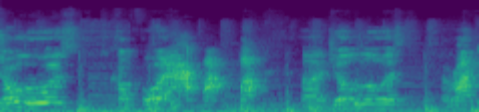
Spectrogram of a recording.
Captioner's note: fighting noises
